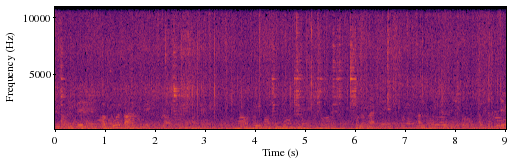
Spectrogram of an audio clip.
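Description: Lamb sizzling steadily on a hot grill, with scattered light clicks.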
